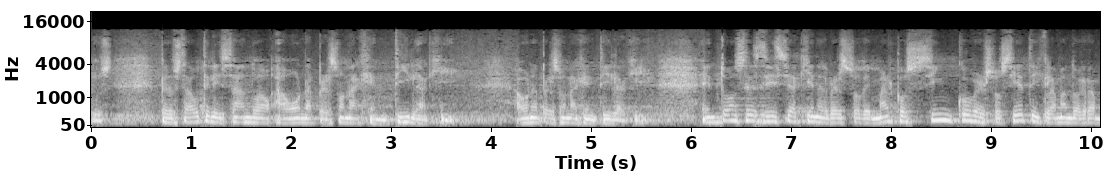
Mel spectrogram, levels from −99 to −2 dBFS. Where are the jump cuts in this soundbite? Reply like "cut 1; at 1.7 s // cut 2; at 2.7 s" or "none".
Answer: cut 1; at 1.8 s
